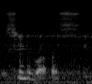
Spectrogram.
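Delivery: very soft, near-whispered repeat; hushed echo. Real, not acted. Player repeating who is boss to herself, hushed. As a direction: drop it to a murmur. Muttered echo of own remark.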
